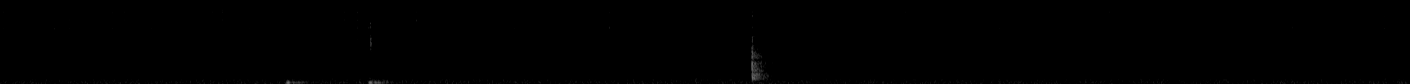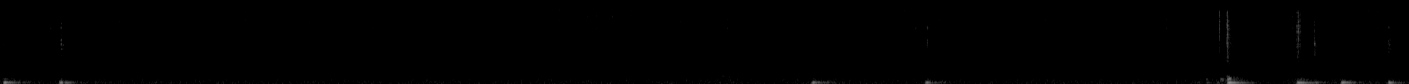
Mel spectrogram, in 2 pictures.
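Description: Near-silent room with faint, scattered clicks from a computer mouse and keyboard, and a handful of louder soft knocks, several of them bunched together near the end.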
